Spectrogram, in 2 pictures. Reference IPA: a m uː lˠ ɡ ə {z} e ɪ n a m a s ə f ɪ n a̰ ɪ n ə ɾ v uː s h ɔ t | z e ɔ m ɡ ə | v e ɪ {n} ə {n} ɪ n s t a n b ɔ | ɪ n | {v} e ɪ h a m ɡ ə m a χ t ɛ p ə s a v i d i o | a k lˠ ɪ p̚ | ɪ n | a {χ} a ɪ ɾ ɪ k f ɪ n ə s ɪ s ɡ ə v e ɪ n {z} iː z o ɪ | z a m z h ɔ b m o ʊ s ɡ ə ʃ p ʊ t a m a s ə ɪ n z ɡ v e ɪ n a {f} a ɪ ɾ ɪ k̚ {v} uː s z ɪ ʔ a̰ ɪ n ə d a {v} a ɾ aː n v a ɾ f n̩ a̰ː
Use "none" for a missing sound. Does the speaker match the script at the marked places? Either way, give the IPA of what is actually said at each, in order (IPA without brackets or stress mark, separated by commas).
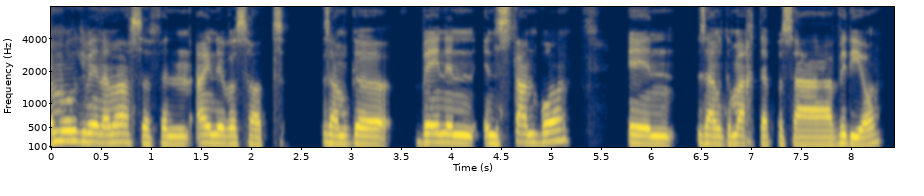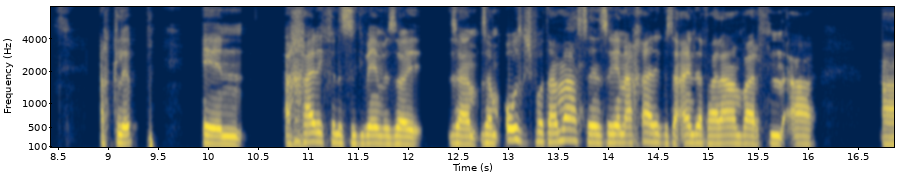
v, n, n, z, χ, v, χ, v, f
